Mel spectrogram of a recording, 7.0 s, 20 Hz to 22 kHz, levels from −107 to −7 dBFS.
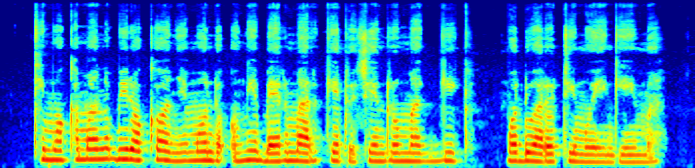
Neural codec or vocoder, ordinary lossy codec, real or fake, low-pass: none; none; real; 19.8 kHz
